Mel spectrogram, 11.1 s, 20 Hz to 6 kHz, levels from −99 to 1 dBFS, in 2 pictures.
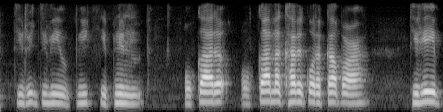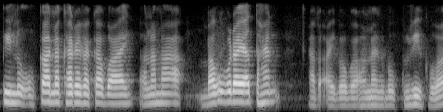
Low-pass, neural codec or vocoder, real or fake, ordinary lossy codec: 5.4 kHz; autoencoder, 22.05 kHz, a latent of 192 numbers a frame, VITS, trained on one speaker; fake; none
